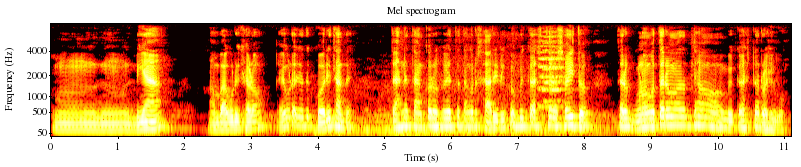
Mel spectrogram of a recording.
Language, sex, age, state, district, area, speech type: Odia, male, 45-60, Odisha, Mayurbhanj, rural, spontaneous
